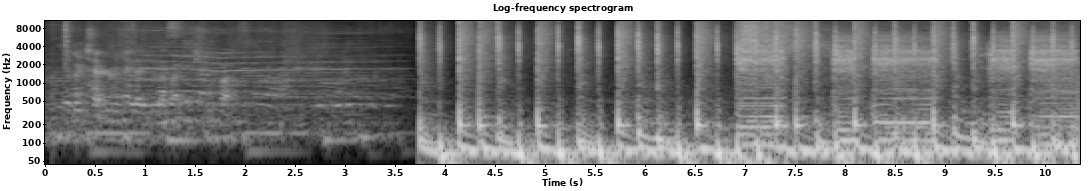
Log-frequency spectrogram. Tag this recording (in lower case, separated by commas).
speech, music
